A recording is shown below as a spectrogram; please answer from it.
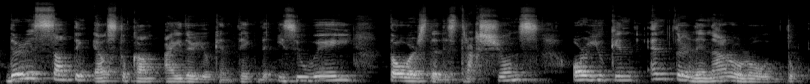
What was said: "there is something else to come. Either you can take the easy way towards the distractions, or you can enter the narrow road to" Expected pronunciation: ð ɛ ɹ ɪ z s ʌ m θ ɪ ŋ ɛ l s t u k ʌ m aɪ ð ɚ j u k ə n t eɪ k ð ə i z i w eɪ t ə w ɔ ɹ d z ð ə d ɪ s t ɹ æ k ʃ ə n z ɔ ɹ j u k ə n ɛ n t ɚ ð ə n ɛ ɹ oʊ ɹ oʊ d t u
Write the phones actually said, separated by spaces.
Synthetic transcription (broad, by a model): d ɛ ɹ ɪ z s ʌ m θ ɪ ŋ ɛ l s t u k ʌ m aɪ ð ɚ j u k ə n t eɪ k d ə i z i w eɪ t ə w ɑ ɹ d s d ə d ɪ s t ɹ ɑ k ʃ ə n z ɔ ɹ j u k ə n ɛ n t ɚ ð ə n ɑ ɹ oʊ ɹ oʊ d t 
